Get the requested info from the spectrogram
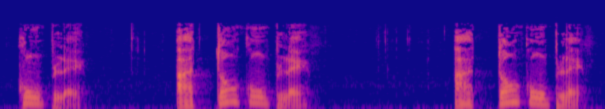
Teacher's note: OM is nasal here, just because you get your P after that, so it's on, complet.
